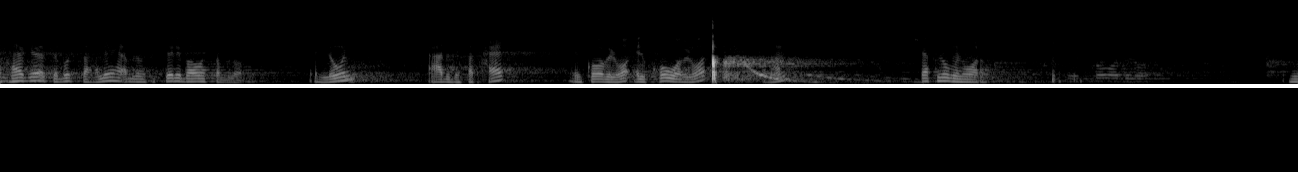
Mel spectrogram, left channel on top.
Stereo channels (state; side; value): silent; right; digital silence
